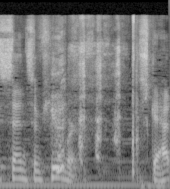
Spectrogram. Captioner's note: laughs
